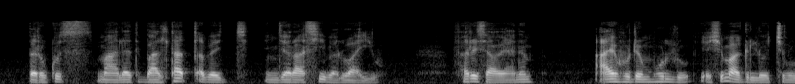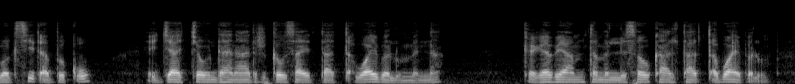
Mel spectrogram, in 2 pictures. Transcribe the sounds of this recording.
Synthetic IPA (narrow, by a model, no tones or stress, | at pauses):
b̥əɾɨɡusʼmalət̪balt̪ʰat̪ʼːəβəɨd͡ʒːɨɲd͡ʒɛɾasiβəlwajːu | fəɾisawjanɨm | ʔa̰jɦud̪ɨmhulːujɛ̰ʃɪmaɡɨlːo̞t͡ʃːɪnwɔkʼt̪sit̪ʼəbːɨkʼu | ʔɨ̰d͡ʒːat͡ʃːɛwɨnd̪əhɨnad̪ɨɾɡəwsajɪt̪ʰːat̪ʼːəβwajbəlumɨnːa | kʰəɡəβjamt̪ʰəməlːɨsəwkʰalt̪ʰat̪ʼːəβuajbə̰lṵm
